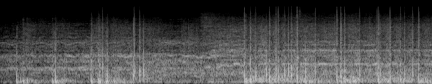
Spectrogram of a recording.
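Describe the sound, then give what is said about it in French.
Fireworks from a nightly display in Sydney, a dense, continuous barrage of crackling bursts and sharp pops that grows louder partway through. “Et puis comme si ça ne suffisait pas, un feu d'artifice est également tiré chaque soir.”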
